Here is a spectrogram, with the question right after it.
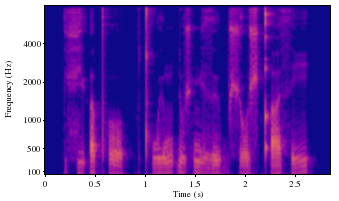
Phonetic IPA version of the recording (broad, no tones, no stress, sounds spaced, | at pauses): fʲ ɨ ʔ ɐ pʰ o | tʰ w ɨ m ɗ u ʃ mʲ ɘ ð ɨ b ʃ o ʒ qʼ ɛ θ i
